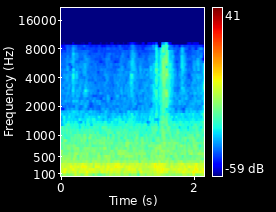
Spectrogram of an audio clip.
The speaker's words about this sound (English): if you can put up with the noise that my car makes the whole time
